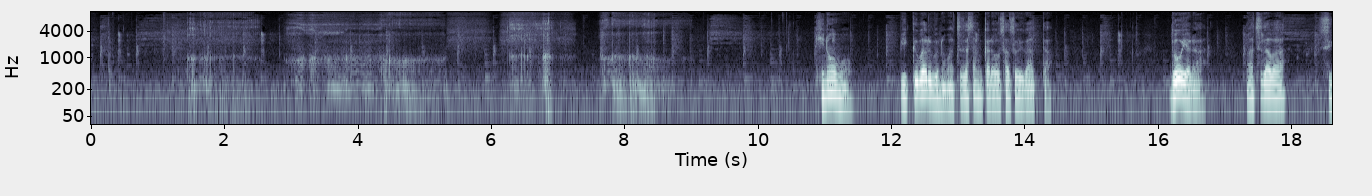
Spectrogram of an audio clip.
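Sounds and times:
steady low hum: 0.0s - 18.6s
two people snoring loudly: 1.2s - 9.0s
speech: 10.9s - 11.5s, 12.2s - 14.5s, 16.2s - 18.6s.

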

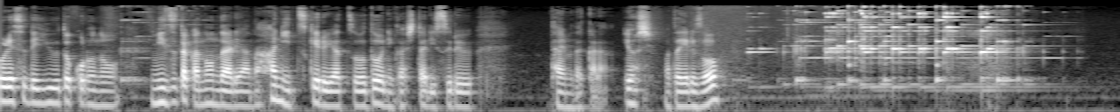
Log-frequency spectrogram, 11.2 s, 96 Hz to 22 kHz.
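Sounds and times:
speech: 0.0s - 8.0s
baby rattle being shaken: 1.2s - 2.2s, 7.3s - 10.8s.

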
